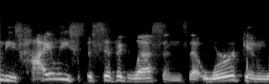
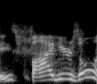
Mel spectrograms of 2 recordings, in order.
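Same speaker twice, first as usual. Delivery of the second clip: parent; 9 semitones higher than usual. Retold or imitated. Parent gives child's age.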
